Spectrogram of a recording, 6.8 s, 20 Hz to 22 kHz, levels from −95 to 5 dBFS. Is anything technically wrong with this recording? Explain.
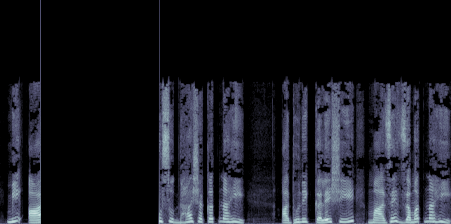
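Yes, there are two faults. Throughout, the speech sounds swirly and hollow, with blurred attacks and nothing above 14.1 kHz. This is likely generation loss from several AAC re-encodes near 64 kbit/s. From 0.61 to 2.39 s, about 1.78 s drops to silence before "सुद्धा शकत". That is an audio dropout to silence, likely from a lost input link.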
